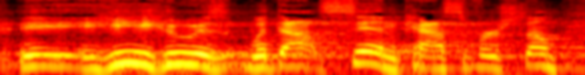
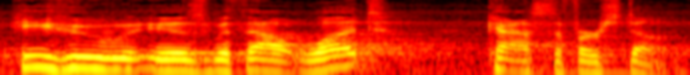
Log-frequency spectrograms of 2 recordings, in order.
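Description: First: Said in the usual way. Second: Slow, the last word left hanging on a rising "what?"; fill-in-the-blank quiz. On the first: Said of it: "Most people know that saying". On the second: Shown as a demonstration. Preacher quizzing his listeners on the famous phrase, slow and coaxing. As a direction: let the congregation supply the word after "what?". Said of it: "everybody remembers the phrase".

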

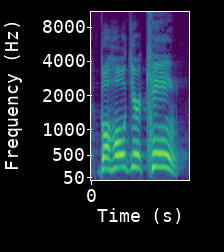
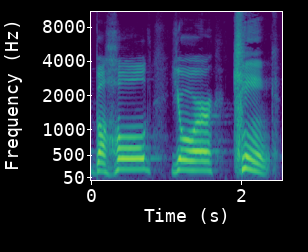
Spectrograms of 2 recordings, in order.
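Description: First: Higher, lightly mocking taunt. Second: Slow, weighty pronouncement; slow solemn reading. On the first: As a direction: toss it out as a jibe at the crowd. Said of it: "effort of Pilate to mock". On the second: Acted. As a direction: spread the words out deliberately. First reading of Pilate's words.

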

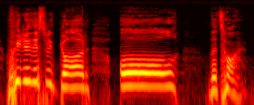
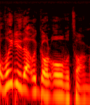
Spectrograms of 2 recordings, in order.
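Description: First: "all" drawn out and loud; slow right down and swell on "all"; emphatic repeat. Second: Said in the usual way. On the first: Real, not acted. Preacher driving home what we do with God, slow emphasis on "all".

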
